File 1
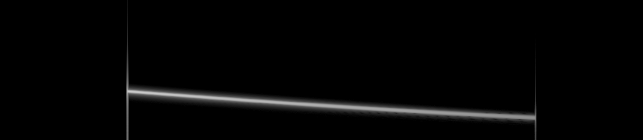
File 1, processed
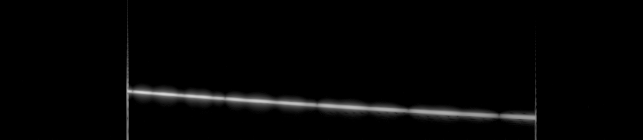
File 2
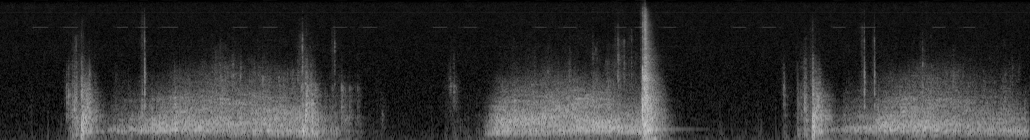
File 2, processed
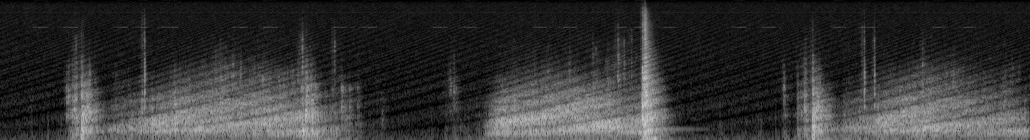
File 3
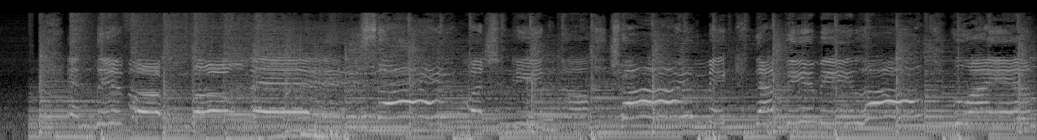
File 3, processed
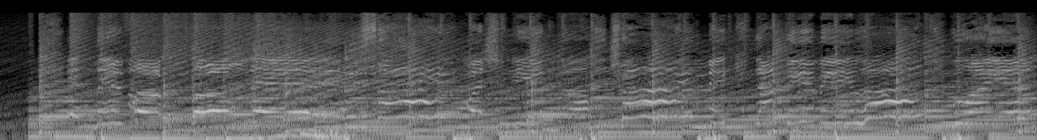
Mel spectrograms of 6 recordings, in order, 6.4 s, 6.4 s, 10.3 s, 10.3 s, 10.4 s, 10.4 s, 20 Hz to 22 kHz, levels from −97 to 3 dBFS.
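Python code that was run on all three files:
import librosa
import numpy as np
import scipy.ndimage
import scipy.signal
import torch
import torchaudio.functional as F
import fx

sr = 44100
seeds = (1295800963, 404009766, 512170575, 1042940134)

y = fx.comb_cascade(x, sr, direction='rising', hz=0.84)
y = y * librosa.db_to_amplitude(7.0)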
